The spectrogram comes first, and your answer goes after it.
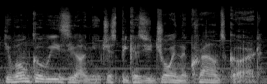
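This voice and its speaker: Deep-voiced, world-weary warrior mentor. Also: male voice, animated, fairly quick. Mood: stern, wry. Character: hardened veteran male warrior mentor, grave, wry. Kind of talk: video game cutscene acting. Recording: dramatic game music behind.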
